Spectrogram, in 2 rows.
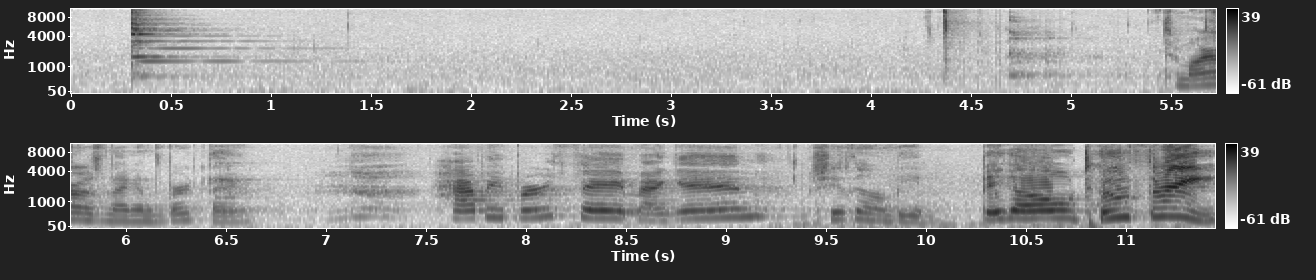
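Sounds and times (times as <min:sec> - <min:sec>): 
glasses clinking in a toast: 0:00.3 - 0:01.4
speech: 0:05.5 - 0:06.7, 0:07.6 - 0:11.4.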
